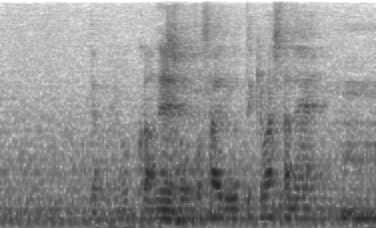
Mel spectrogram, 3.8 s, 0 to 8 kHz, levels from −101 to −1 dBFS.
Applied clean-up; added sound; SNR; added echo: none; Bass guitar; 19 dB; reverberation time 1.1 s.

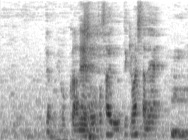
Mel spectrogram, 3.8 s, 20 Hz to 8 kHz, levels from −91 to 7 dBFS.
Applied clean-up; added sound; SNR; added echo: classical method WPE with log-MMSE.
